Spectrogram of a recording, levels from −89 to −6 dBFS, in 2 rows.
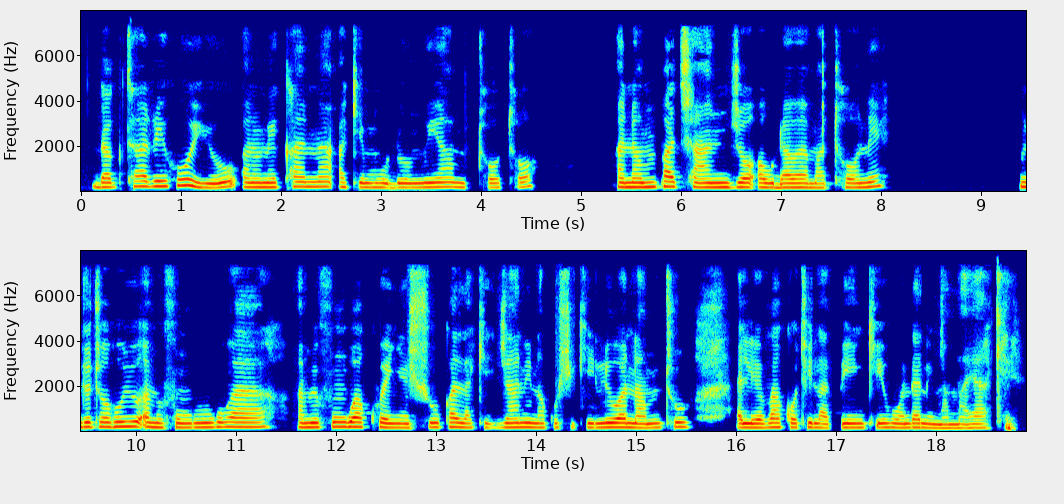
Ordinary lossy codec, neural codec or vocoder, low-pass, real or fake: AAC, 48 kbps; autoencoder, 48 kHz, 128 numbers a frame, DAC-VAE, trained on Japanese speech; 7.2 kHz; fake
